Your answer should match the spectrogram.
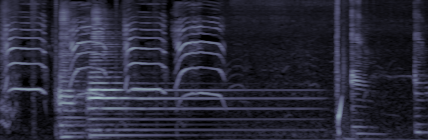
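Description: Cartoon sound effects over a held musical chord: a few short rising-and-falling cries, a knock about half a second in, and a short plop near the end.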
